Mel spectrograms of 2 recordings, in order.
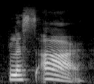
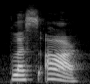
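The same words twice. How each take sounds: Both takes have the same delivery.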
